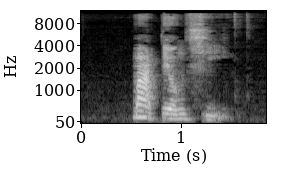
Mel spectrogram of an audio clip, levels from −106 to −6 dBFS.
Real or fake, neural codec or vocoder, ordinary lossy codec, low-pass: fake; vocoder, 44.1 kHz, 128 mel bands, Pupu-Vocoder; AAC, 32 kbps; 10.8 kHz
